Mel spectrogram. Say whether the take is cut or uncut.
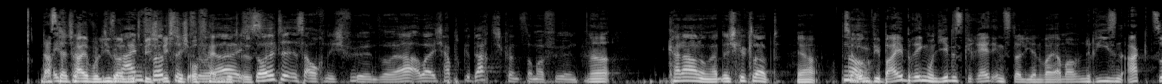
cut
